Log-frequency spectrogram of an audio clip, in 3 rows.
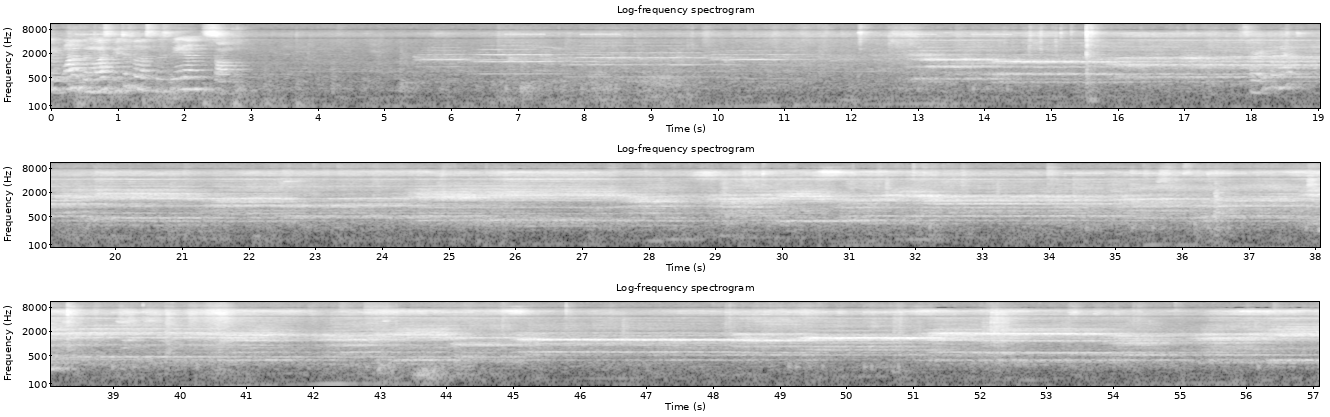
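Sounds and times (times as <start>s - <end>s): song over loudspeakers: 0.0s - 4.4s, 5.1s - 57.0s
choir singing held chords: 0.0s - 57.0s.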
